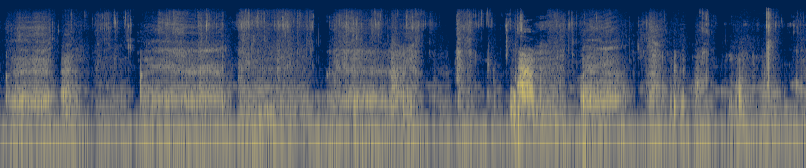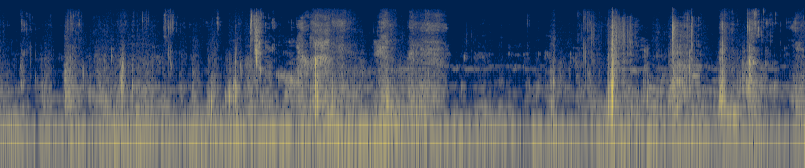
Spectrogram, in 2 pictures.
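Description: Close-miked chewing of rice and spicy pork ribs eaten by hand, with many short wet mouth clicks and smacks throughout.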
